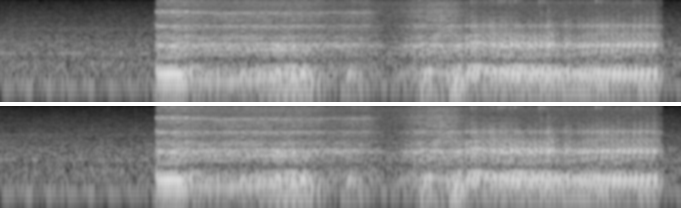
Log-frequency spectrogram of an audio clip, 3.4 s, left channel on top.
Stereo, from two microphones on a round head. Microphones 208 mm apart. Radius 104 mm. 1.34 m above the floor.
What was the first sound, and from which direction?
Snoring, centre (ahead or behind).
